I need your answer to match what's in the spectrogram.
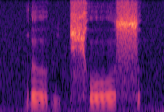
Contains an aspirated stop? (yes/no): yes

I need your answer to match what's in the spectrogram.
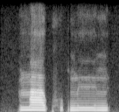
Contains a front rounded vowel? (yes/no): yes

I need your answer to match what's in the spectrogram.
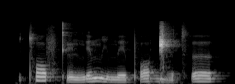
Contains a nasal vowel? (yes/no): yes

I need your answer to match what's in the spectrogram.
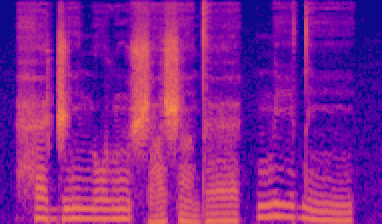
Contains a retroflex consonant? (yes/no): no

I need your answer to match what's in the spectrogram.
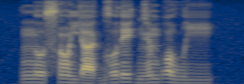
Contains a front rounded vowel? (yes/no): no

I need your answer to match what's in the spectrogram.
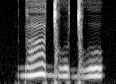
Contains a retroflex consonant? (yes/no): no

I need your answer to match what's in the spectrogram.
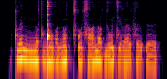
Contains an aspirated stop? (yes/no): no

